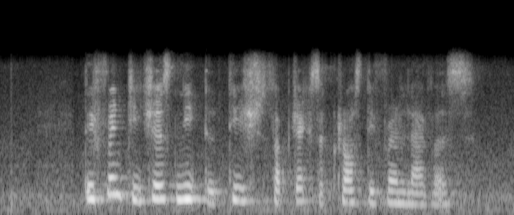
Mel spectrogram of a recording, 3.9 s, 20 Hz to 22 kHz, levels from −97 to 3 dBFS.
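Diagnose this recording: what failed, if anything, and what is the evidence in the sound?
Nothing stood out on listening to this speech recording that would point to a failure at any stage; the call path's band limit is what that chain normally produces, and the faint room noise well below the speech is part of the recording itself.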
